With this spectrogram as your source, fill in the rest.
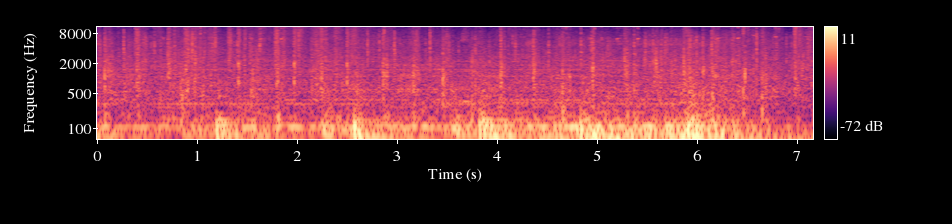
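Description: Footsteps crunch on stone and grass.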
